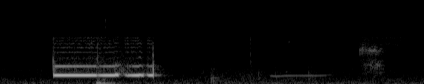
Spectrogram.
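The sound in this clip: Telephone being dialed and then ringing out: a loud burst of keypad tones, followed by a faint, steady ringback tone.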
